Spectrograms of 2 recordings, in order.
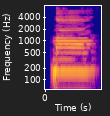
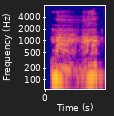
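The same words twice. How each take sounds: First: It is said with the first tone. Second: It is said with the third tone. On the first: "under the first tone" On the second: "third tone"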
